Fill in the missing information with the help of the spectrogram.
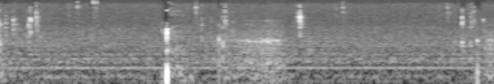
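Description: Near silence, with one faint computer mouse click a little under two seconds in.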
